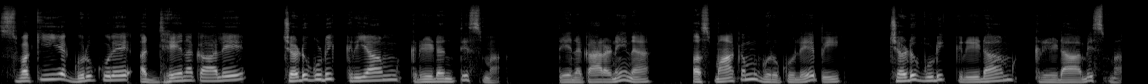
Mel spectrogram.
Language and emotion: Sanskrit, neutral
